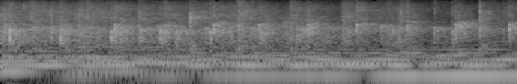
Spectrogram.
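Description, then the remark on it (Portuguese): An audience applauds Jesus with dense, continuous clapping that holds steady throughout, layered over sustained low musical tones underneath. “pode dar um aplauso a Jesus.”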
